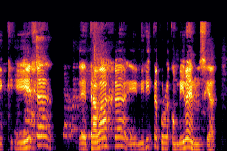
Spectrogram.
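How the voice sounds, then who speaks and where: A man speaks with lively intonation. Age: 60s. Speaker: journalist. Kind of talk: casual chat.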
